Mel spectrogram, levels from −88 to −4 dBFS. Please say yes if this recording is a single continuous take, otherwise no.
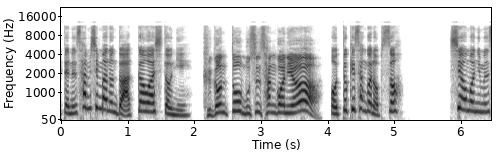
yes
